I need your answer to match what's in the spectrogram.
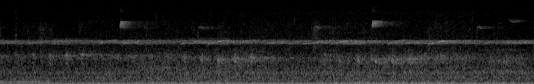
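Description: A dense chorus of spring peepers and leopard frogs on the night of January 29 fills the air with a steady high-pitched drone, punctuated by scattered sharp peeps standing out above the constant background; no one speaks.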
